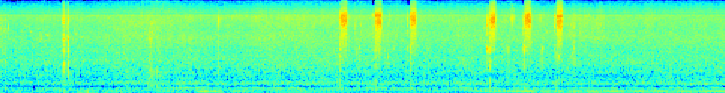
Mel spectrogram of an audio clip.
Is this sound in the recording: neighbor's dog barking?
no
